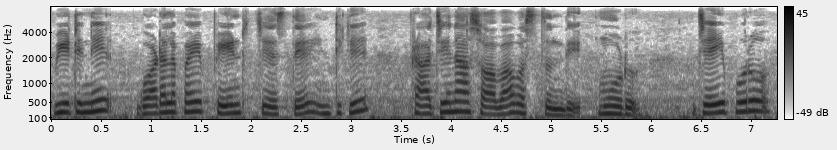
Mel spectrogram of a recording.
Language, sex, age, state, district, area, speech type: Telugu, female, 45-60, Andhra Pradesh, Alluri Sitarama Raju, rural, spontaneous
